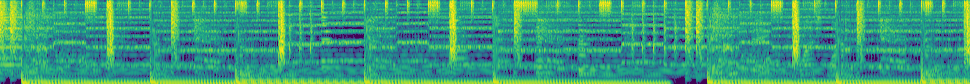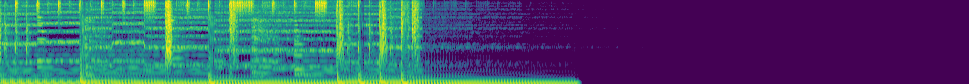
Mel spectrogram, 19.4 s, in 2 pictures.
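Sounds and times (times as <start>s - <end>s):
music beat: 0.0s - 15.5s.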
